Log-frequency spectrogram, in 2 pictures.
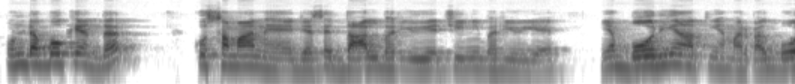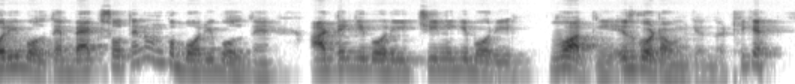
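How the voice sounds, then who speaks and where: A man's voice: on the high side, fairly quick, highs cut off. A male teacher giving a recorded lecture. He explains step by step, repeating key words and often checking that students follow.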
